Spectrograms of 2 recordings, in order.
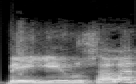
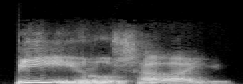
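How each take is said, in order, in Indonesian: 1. Awalan itu diucapkan dengan vokal mirip e. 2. Awalan itu diucapkan dengan vokal i. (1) "Bukan B Yerusalem" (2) "tapi bi Yerusalem"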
